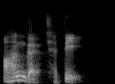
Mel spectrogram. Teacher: अनुस्वार को हम लोग बोलेंगे तो बोलेंगे तो नासिका से ही लेकिन लेकिन अंग के जैसा बोलेंगे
